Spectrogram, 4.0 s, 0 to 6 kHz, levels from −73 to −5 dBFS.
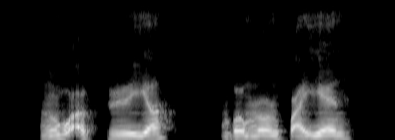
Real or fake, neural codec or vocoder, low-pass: fake; codec, 16 kHz, 4.8 kbps, FACodec; 5.4 kHz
